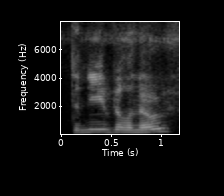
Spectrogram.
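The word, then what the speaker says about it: Denis Villeneuve: The uh Den Villanov is how he pronounces it.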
